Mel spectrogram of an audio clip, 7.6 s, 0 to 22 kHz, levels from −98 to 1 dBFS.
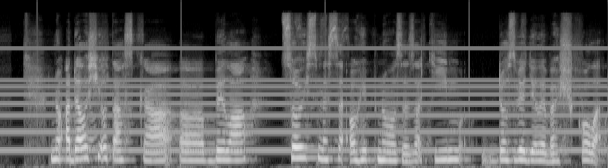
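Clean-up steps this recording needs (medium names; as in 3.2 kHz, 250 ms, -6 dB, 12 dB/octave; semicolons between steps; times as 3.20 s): de-click; de-hum 437 Hz, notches 7; band-stop 6.7 kHz, Q 30; inverse comb 144 ms -20.5 dB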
